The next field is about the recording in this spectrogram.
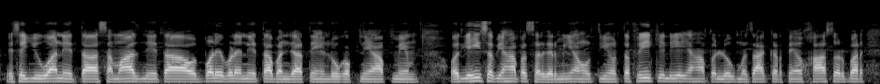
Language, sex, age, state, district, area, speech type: Urdu, male, 18-30, Uttar Pradesh, Lucknow, urban, spontaneous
